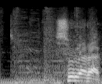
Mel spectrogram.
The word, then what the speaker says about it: Solaraq: for and that's what we get for today Sula Rock that's how he pronounces it comes from a solar Odyssey and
